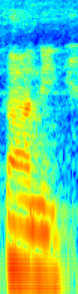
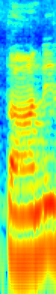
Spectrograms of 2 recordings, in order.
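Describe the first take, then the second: First: The word begins with an s sound. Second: The word begins with a t sound. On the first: This is the proper form of the word. The speaker calls it right. "सानी होता है, सानी" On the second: This is how people commonly say it. The speaker calls it wrong. "तानी ऐसे बोलते हैं लोग तानी, लेकिन तानी नहीं होता"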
